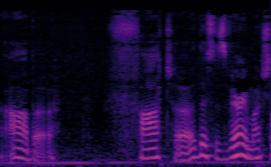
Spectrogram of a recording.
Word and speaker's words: Vater: Vater, this is very much like the same thing. These are pronounced as F's, yes.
